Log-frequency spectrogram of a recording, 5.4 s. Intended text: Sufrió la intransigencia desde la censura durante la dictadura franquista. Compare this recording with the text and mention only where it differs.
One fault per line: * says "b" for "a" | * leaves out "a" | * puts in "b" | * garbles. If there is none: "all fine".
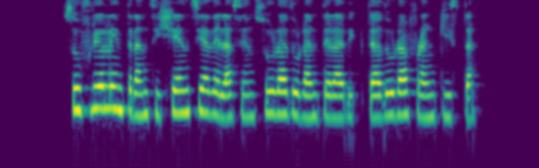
* says "de" for "desde"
